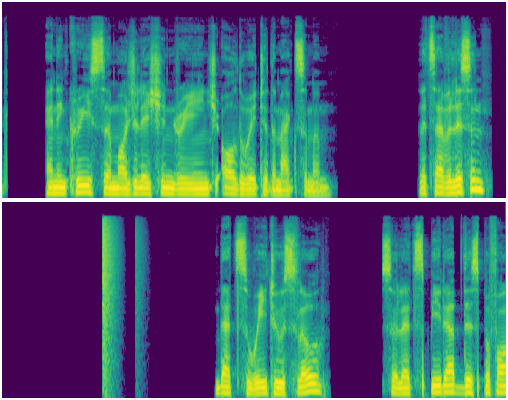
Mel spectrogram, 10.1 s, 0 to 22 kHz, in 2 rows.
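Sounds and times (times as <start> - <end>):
electronic clap noise burst: 6.0 - 6.5.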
